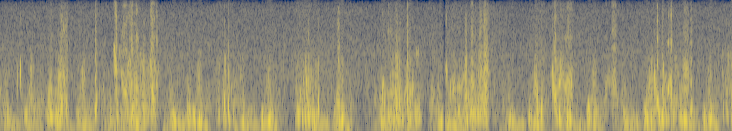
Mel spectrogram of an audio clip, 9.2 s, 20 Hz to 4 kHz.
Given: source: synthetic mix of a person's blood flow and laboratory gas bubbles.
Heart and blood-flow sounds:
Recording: Doppler ultrasound of blood flow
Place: precordium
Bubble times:
0.18-0.30 s: bubbles
0.57-0.87 s: bubbles
1.17-1.25 s: bubbles
1.40-2.00 s: bubbles
2.32-2.40 s: bubbles
2.69-2.94 s: bubbles
3.02-3.07 s: bubbles
3.68-4.03 s: bubbles
4.17-4.26 s: bubbles
4.74-5.29 s: bubbles
5.55-6.13 s: bubbles
6.67-6.82 s: bubbles
6.88-7.19 s: bubbles
7.55-7.74 s: bubbles
8.04-8.69 s: bubbles
9.01-9.16 s: bubbles
From the record:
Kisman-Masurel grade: 243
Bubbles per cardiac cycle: several, 3 to 8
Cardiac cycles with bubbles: 100%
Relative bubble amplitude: loud (0.450 to 0.775)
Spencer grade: 3 (all of the cardiac periods contain showers or single bubble signals, but not dominating or overriding the cardiac motion signals)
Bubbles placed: only in the low amplitude regions of the cardiac cycle

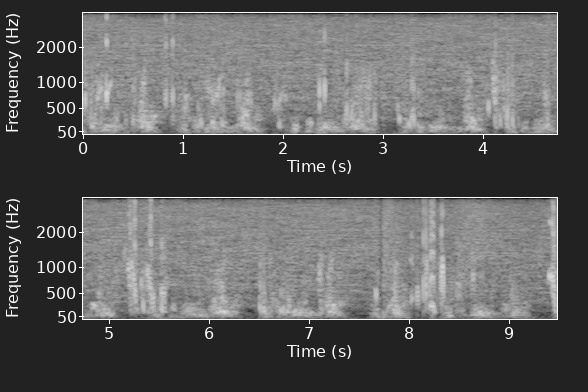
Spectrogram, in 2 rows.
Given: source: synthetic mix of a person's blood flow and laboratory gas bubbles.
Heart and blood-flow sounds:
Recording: Doppler ultrasound of blood flow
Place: precordium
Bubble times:
0.00-0.55 s: bubbles
0.80-1.07 s: bubbles
1.12-1.44 s: bubbles
1.51-1.72 s: bubbles
1.90-2.04 s: bubbles
2.33-2.46 s: bubbles
2.58-2.96 s: bubbles
3.11-3.42 s: bubbles
4.03-4.39 s: bubbles
4.60-4.70 s: bubbles
5.14-5.62 s: bubbles
6.47-6.85 s: bubbles
7.07-7.16 s: bubbles
7.64-7.71 s: bubbles
8.00-8.54 s: bubbles
8.62-8.67 s: bubbles
9.38-9.48 s: bubbles
From the record:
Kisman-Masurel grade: 242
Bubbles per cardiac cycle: several, 3 to 8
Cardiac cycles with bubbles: 100%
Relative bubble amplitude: moderate (0.250 to 0.450)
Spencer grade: 3 (all of the cardiac periods contain showers or single bubble signals, but not dominating or overriding the cardiac motion signals)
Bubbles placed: only in the low amplitude regions of the cardiac cycle

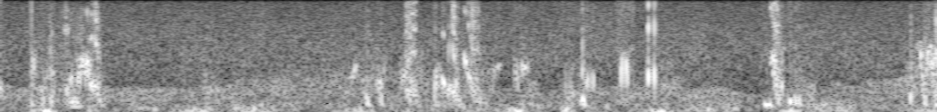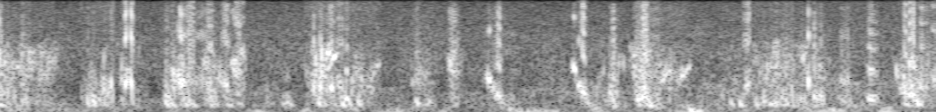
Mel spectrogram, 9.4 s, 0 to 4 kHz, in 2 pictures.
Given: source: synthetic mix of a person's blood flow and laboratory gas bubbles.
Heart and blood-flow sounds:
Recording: Doppler ultrasound of blood flow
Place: subclavian vein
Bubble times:
0.00-0.02 s: bubbles
0.15-0.55 s: bubbles
1.74-1.95 s: bubbles
1.99-2.12 s: bubbles
2.17-2.51 s: bubbles
2.56-2.67 s: bubbles
2.79-2.98 s: bubbles
3.07-3.17 s: bubbles
3.21-3.31 s: bubbles
3.79-4.04 s: bubbles
4.52-4.98 s: bubbles
5.08-5.38 s: bubbles
5.47-5.92 s: bubbles
6.01-6.04 s: bubbles
6.08-6.17 s: bubbles
6.21-6.58 s: bubbles
6.73-6.87 s: bubbles
6.91-7.00 s: bubbles
7.09-7.25 s: bubbles
7.51-8.14 s: bubbles
8.27-8.95 s: bubbles
8.99-9.11 s: bubbles
9.14-9.37 s: bubbles
From the record:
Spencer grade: 3 (all of the cardiac periods contain showers or single bubble signals, but not dominating or overriding the cardiac motion signals)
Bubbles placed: anywhere in the cardiac cycle

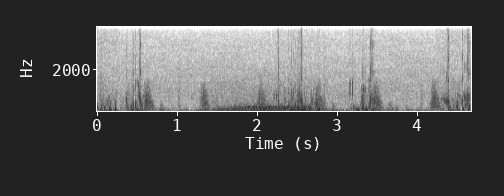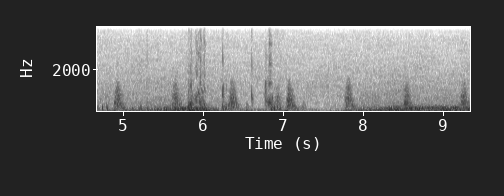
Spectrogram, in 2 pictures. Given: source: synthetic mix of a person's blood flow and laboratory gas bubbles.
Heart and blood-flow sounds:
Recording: Doppler ultrasound of blood flow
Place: subclavian vein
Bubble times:
0.00-0.61 s: bubbles
2.18-2.85 s: bubbles
3.12-3.54 s: bubbles
4.22-4.85 s: bubbles
5.78-6.06 s: bubbles
6.20-6.41 s: bubbles
6.60-6.64 s: bubbles
6.75-7.01 s: bubbles
From the record:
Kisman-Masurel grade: 233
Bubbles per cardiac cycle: several, 3 to 8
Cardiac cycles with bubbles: 50 to 99%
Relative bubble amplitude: loud (0.450 to 0.775)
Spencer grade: 3 (all of the cardiac periods contain showers or single bubble signals, but not dominating or overriding the cardiac motion signals)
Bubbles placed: anywhere in the cardiac cycle

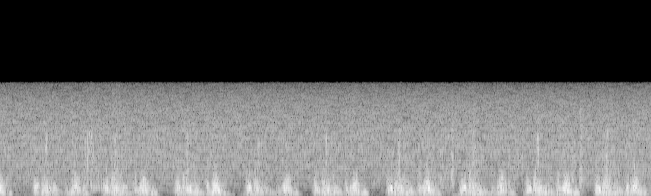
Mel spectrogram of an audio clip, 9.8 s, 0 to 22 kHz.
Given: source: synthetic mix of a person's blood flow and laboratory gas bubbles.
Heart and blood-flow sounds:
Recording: Doppler ultrasound of blood flow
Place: precordium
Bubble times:
1.22-1.83 s: bubbles
From the record:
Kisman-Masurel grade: 221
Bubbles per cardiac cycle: several, 3 to 8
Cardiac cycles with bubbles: 10 to 50%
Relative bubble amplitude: barely perceptible (0.100 to 0.250)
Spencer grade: 2 (many but less than half of the cardiac periods contain bubble signals, singularly or in groups)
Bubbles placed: anywhere in the cardiac cycle

